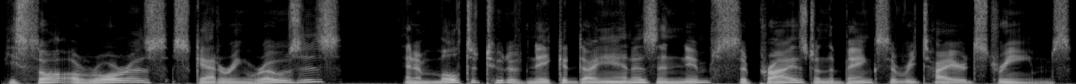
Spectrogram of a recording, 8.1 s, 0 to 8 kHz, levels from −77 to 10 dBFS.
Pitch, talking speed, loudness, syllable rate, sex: 130 Hz, 150 wpm, -18 LUFS, 4.5 syllables/s, male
